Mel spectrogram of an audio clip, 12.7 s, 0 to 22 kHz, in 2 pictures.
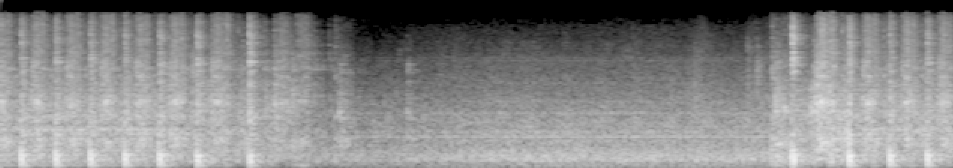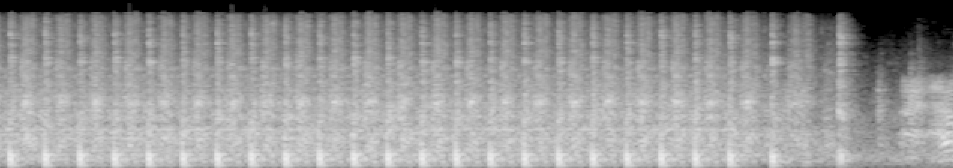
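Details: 1967 Simplicity Landlord 2010 lawn tractor after a carburetor cleaning: even cranking at about two beats a second, a pause, then more cranking, never firing. Ignition timing is way off, and a split carburetor cover gasket is also noticed.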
